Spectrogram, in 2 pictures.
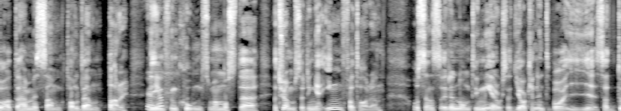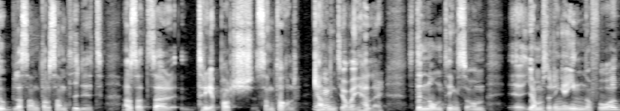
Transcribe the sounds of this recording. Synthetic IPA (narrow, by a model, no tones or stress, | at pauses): ɔat̪̚d̪ɛɦæːɾmɛːsamt̪ʰɑːlvɛnt̪a̰ɾ | d̪ɛæɾɛnfɵŋkɧuːnsɔmːanmɔst̪əjɑɡt̪ʰɾuːɾjanmɔst̪əɾɪŋːaʔɪnːfœɾat̪hɑːd̪ɛ̰nʔɔsɛnsɔæɖɛnɔnt̪ʰɪŋːmeːɾɔksɔat̪jɑːɡ̚kʰanɪnt̪əvɑːɪsɔhæːd̪ɵblasamt̪ʰɑːlsamːt̪ʰiːd̪ɪ̰t̪ʔa̰lsɔat̪shæːɾt̪ʰɾeːpʰɑːʈʂsamt̪ʰɑ̰ːl | kʰanɪnt̪əjɑːɡvɑːɪɦɛlːə̰ɾsat̪̚d̪ɛːɳɔnt̪ʰɪŋsɔm | jɑːɡmɔst̪əɾɪŋːaɪnːɔfoː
